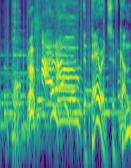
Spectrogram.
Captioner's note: snorting and barking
